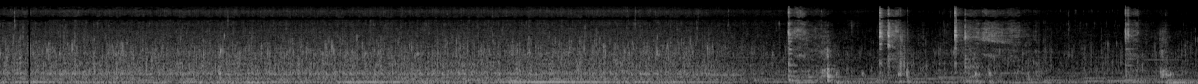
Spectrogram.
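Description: Chicken curry simmering in a wok, its thick sauce bubbling steadily. From about eight seconds in, a metal ladle stirs it, knocking and scraping against the pan several times.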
